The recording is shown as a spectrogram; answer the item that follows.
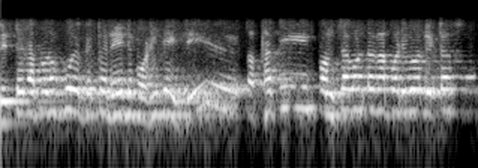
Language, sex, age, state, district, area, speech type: Odia, male, 45-60, Odisha, Khordha, rural, conversation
